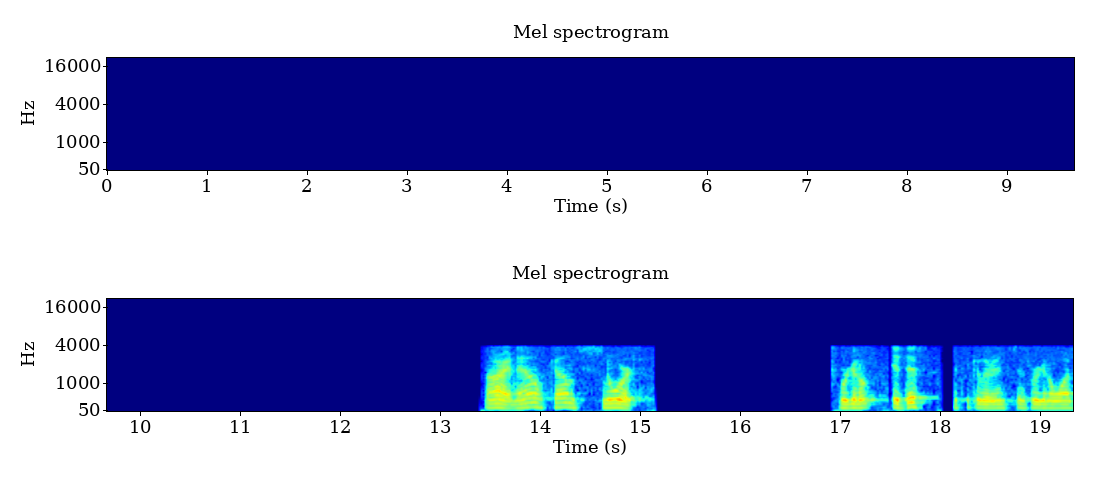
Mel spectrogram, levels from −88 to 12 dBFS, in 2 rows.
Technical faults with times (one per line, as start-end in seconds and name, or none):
13.43-13.73 jitter buffer slow-down
13.94-14.46 jitter buffer speed-up
15.15-16.91 comfort noise in place of the background
18.01-18.13 comfort noise in place of the background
